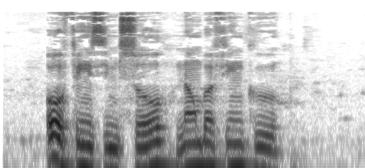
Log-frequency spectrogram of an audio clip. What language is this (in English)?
Ghomala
